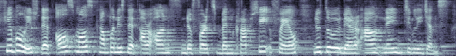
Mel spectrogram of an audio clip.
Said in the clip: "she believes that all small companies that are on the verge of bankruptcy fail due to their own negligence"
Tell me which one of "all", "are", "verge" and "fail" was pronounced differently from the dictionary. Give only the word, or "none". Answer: verge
